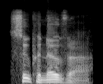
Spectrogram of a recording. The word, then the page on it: supernova: British English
